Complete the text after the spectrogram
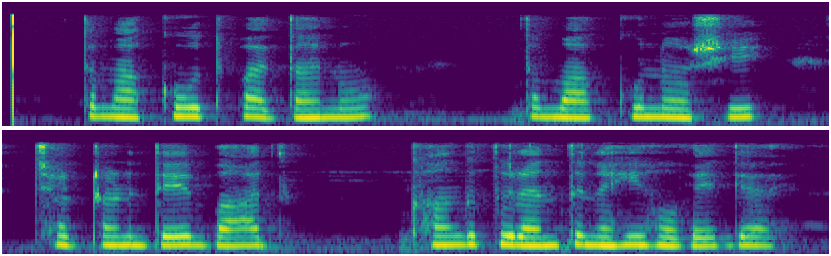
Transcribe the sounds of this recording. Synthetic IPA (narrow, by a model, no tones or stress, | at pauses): t̪əmaːkuːʊt̪paːd̪ãːnũː | t̪əmaːkuːnoːʃiː | t͡ʃʰəɖəɳd̪eːbaːd̪ | kʰəŋɡt̪ʊɾənt̪nəɦĩːɦoːʋeːɡəe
